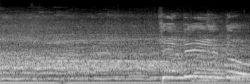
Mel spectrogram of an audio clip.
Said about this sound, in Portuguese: Gente, muito mais aplausos pra essa dupla, gente.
